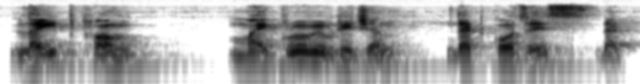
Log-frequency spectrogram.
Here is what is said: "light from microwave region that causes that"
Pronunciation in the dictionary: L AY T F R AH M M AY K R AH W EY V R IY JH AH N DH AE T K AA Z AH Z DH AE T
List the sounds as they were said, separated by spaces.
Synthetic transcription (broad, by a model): L AY T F R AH M M AY K R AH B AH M R IY JH AH N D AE T K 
